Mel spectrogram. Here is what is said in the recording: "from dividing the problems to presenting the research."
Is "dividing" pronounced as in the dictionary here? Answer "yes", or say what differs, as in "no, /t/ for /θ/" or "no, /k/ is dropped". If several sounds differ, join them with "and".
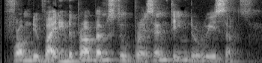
yes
